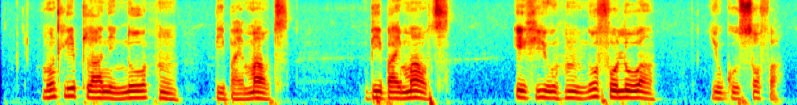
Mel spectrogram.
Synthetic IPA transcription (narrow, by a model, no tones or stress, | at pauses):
mɔ̃ntʰliplanĩnoh̩ | bibajmãw̃t | bibajmãwt | ifjuh̩nofɔloã | juɡosɔfa̰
